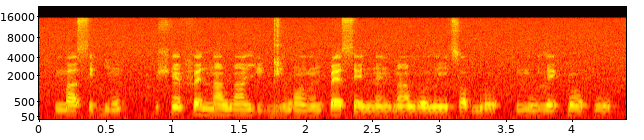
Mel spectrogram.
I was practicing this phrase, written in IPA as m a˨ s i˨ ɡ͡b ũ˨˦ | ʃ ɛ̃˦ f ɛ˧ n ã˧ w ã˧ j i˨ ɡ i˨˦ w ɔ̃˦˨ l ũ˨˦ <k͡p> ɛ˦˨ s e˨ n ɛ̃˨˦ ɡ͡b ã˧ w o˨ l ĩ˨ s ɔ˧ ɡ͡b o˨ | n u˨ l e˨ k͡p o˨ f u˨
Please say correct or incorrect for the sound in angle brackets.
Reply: correct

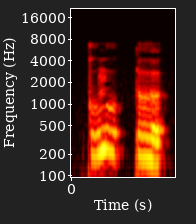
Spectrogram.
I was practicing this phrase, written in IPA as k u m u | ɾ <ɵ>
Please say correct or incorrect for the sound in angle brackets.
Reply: correct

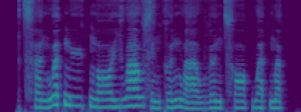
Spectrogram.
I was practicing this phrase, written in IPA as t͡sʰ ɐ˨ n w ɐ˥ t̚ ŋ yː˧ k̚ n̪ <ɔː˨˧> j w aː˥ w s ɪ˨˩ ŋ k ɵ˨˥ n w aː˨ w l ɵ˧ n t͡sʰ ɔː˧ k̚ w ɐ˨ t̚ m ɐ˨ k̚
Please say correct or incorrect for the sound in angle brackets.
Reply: correct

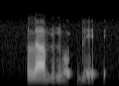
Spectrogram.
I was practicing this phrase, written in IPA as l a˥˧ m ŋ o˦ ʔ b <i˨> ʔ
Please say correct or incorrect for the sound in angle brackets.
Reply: incorrect: e˨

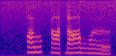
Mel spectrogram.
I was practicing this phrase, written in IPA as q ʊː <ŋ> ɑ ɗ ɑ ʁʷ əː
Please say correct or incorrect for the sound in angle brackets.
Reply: incorrect: k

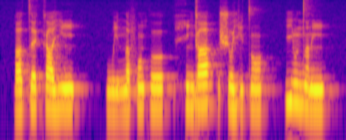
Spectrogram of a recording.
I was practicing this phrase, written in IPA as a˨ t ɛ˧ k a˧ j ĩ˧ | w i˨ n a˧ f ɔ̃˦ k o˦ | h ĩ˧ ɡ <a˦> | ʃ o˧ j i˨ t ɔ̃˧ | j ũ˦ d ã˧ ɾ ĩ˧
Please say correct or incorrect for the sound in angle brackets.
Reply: correct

